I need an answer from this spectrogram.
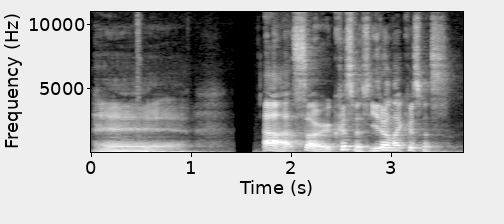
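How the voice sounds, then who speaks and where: A man's voice: mid-range voice, very animated, slow. Guy, podcast co-host, teasing and chatty, heavy big-hall echo from an empty hallway over a video call. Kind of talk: casual chat. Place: dark empty school hallway, indoors. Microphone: Skype video call.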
